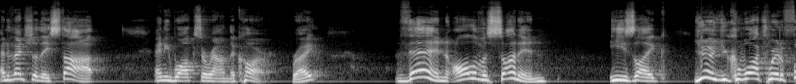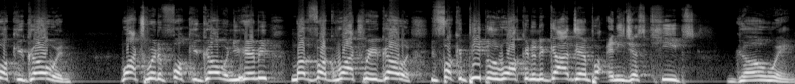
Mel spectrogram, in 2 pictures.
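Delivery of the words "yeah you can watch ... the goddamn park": fake blustering tough-guy rant, pitched up. Retelling a man yelling at a driver in a parking lot: imitating a guy acting tough. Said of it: "fake-ass tough guy trying to act tough".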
